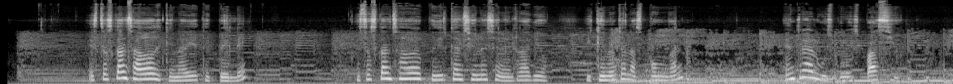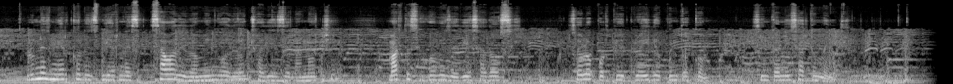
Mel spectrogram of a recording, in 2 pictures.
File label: promo whisper espacio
